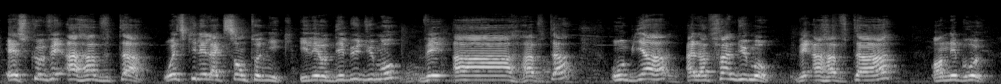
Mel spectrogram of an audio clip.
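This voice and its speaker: A rabbi teaches a religious lesson with a bright, fairly high man's voice. He explains patiently. He slows down and stresses each Hebrew term he spells out.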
